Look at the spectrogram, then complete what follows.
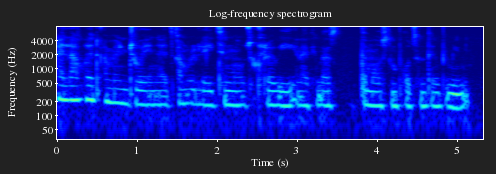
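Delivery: soft, hushed, quiet whisper.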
